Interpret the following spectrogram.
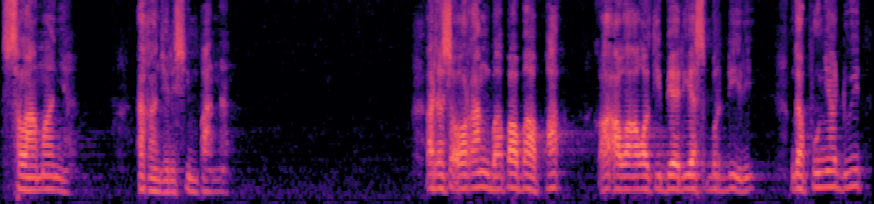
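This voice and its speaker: A man preaches in a high voice, telling stories with animated energy that often rises to shouts. His sermon rings with the long reverb of a church hall. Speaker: pastor.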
